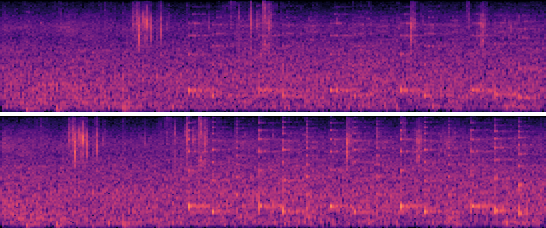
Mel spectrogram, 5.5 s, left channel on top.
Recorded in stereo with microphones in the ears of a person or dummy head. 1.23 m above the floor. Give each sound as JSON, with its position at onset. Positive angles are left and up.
{"t": 0.2, "sound": "running footsteps", "side_deg": 15, "distance_m": 1.9}
{"t": 1.9, "sound": "a ringtone", "side_deg": -85, "distance_m": 3.5}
